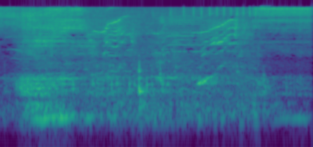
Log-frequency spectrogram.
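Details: Underwater sound of orcas approaching a fishing boat: a low engine-like drone under several quick upward-sweeping whistles and squeals, with one sharp knock near the middle.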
